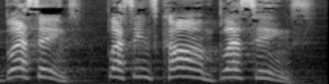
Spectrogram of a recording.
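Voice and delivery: high, loud ecstatic cry to the sky; shouting at the top of her lungs. Retold or imitated. Woman on the beach shouting to the sky, high loud ecstatic cry. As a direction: shout it skyward like a woman possessed. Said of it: "as she continued her shouting".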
